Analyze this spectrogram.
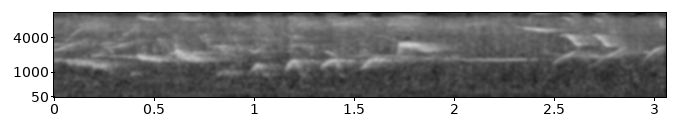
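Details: White-rumped shama (Aceh type) singing vigorously near a waterfall: rich whistled phrases, sliding up and down, delivered in quick varied bursts over a steady rushing hiss of falling water.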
